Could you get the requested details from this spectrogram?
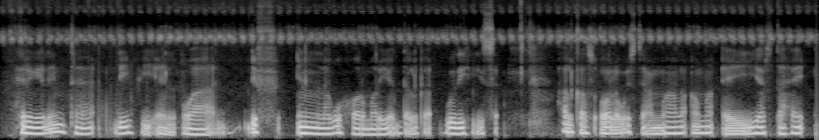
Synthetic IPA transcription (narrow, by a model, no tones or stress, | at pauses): ħɪɾɡɛlɪnt̪ʰɐɖipiːʔɛ̰lwɑːɖɪfʔɪnlɐɣʊhɔrmɐɾɪjɔ̰d̪ɐ̰lkʰɐ̰ɡʊðɪhḭːsɐ | hɐlkʰaːsɔːlɐ̰ɣʊɪst̪ʰɪ̰ʕmaːlɔʔɐmɐɛ̰jːɐrt̪ʰɐɦɛj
